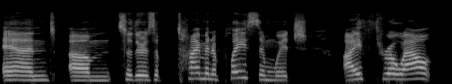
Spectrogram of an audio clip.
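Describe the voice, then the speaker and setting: Ordinary pitch variation runs through a bright, sharp tone, recorded dry and close with no echo. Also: woman, quiet background. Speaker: theater researcher, workshop panelist. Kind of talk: online workshop discussion. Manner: halting, many fillers and repeats.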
